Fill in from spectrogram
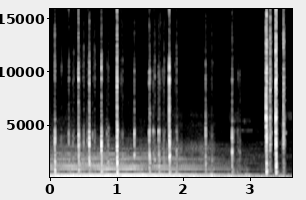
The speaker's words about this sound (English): So she continues typing.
